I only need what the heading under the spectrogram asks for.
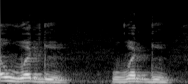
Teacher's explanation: Ele tem um D que desnasaliza um pouco o N.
